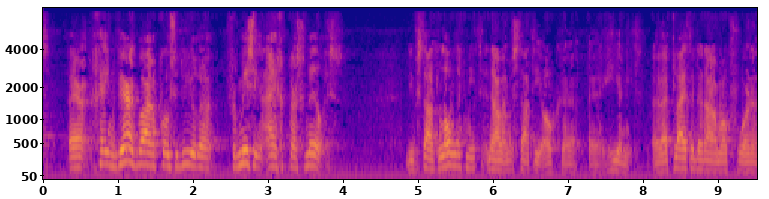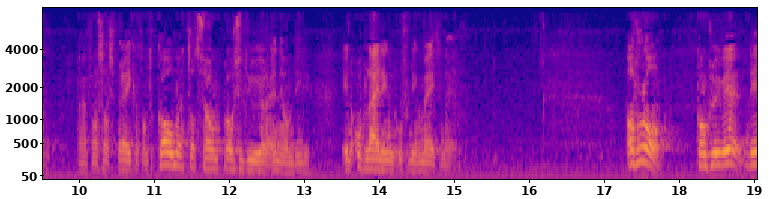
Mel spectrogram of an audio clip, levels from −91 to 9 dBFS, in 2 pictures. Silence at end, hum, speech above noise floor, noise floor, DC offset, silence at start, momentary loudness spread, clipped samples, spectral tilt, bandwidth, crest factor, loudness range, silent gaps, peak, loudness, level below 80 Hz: 0 s; none; 27 dB; -53 dBFS; under 0.1%; 0 s; 18 LU; under 0.1%; -5.5 dB/octave; 7.6 kHz; 22 dB; 6 LU; none; -6 dBFS; -26 LUFS; -54 dBFS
